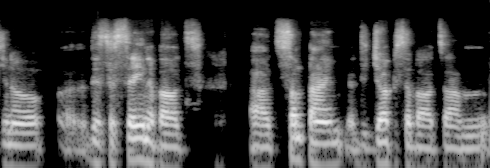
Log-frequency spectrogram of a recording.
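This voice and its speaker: A man's voice: lowish voice, darkish tone, poor audio. A man on a casual panel giving careful, hesitant advice on interviews, with frequent ums and uhs, over a video call. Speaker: panelist on job hunting.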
